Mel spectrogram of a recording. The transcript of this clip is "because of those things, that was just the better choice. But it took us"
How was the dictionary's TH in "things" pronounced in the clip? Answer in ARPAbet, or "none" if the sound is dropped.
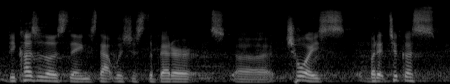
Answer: TH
